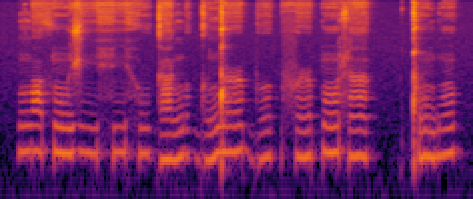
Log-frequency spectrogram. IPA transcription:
ŋ ɒ˦ θ ũ˧ ʒ i˦˨ h i˦˨ h u˧ ɡ a˨ ŋ ʊ˧ ɡ ʊ˨ ŋ͡ǃ ə˞˦ b ʊ˨˦ | f ə˞˨˦ p õ˦ ɬ ã˧ | ǃʼ ũ˨ b õ˧

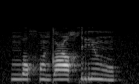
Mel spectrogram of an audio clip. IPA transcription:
ŋ o χ ũ d ʕ ɑ χ rʲ ũ

